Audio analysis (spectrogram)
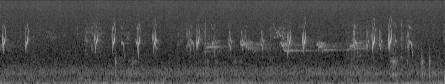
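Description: bird, crossbill calls

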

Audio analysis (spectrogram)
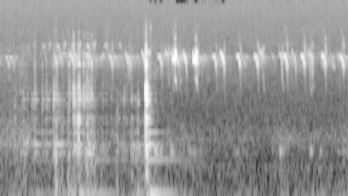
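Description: bird, wild crossbill calls

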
